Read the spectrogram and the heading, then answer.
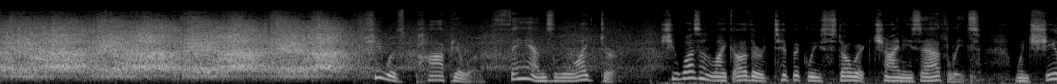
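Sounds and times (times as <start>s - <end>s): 
crowd cheering wildly: 0.0s - 6.7s
speech: 3.9s - 10.5s.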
